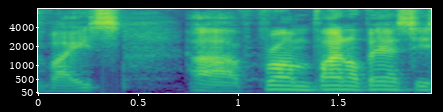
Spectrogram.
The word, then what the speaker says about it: Weiss: saw weiss in here i always say his name wrong i think it's weiss i don't think it's vice from final fantasy 7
